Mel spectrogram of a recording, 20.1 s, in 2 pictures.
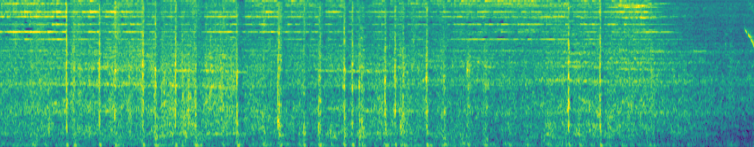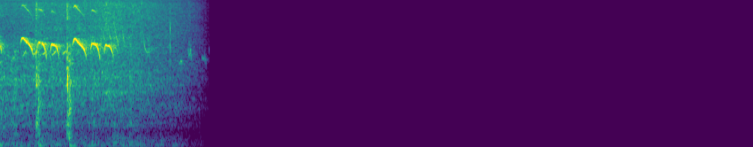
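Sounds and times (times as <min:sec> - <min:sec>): train wheels clacking over joints: 0:00.0 - 0:09.1, 0:10.3 - 0:11.9
high ringing from wheels: 0:00.0 - 0:12.2
bird chirping: 0:07.3 - 0:12.9.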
